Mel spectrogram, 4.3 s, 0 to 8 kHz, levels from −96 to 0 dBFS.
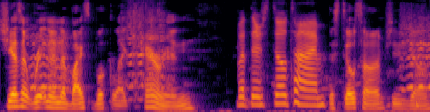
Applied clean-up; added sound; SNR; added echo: classical method log-MMSE.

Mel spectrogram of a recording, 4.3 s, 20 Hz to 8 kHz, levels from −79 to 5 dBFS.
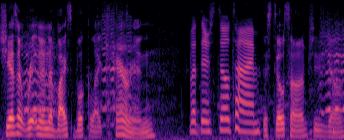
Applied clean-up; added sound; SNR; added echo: none; Livestock, farm animals, working animals; 11 dB; none.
